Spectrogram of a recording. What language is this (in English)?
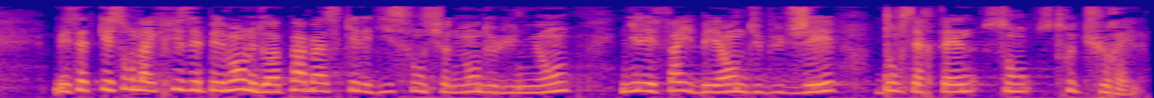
French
